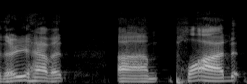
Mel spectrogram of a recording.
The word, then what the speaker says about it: Plaud: And this uh Claude or I'm sorry, Plaude.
